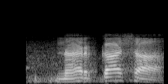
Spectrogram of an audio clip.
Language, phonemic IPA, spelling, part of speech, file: Pashto, /nərkɑʃa/, نرکاشه, noun, Narkasha.ogg
- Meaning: impala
